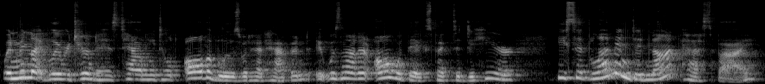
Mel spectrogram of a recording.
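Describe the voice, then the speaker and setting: Woman, storybook read-aloud, lively sing-song pitch, roomy echo, mic set back. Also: moderate pace, a little hiss or hum. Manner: expressive, storytelling. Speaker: church reader. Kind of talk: children's picture book read-aloud. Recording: echoey room, mic far off.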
